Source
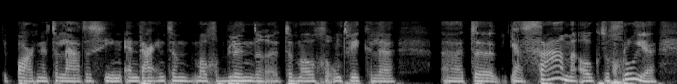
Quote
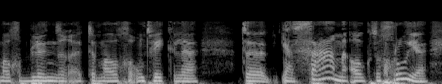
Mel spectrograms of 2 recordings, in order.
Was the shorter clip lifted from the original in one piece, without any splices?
no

